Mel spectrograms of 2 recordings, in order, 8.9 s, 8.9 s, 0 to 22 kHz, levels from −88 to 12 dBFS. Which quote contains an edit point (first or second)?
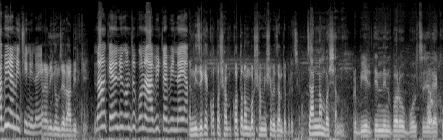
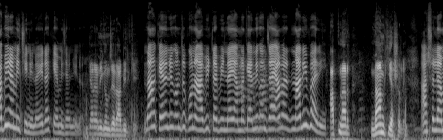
first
